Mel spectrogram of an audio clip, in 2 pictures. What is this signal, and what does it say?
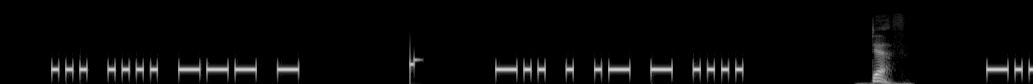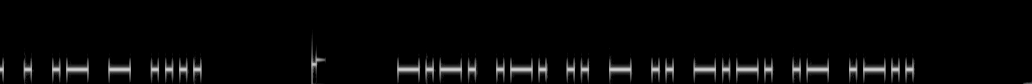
Morse code, heard as a keyed tone, about 17 wpm, 700 Hz. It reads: SHOT DEATH DEATH CRITICAL
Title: Sentences from Top 1100 Words - New Word Drill Alt - 17wpm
